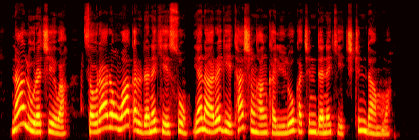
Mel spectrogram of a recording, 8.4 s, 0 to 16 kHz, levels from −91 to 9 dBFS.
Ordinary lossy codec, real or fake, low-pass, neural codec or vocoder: none; real; 14.4 kHz; none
